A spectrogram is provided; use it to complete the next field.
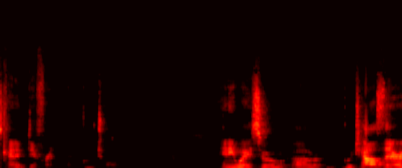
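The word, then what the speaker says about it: Brutaal: of them is named I I believe it's pronounced brutal but it's spelled b r u t a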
